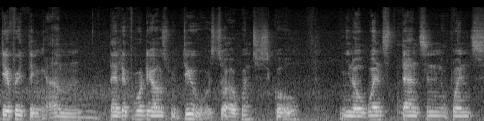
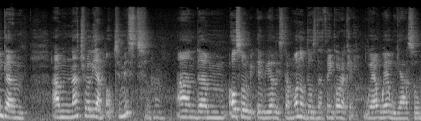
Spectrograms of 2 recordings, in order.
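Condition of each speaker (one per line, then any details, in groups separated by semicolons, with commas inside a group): Spinocerebellar ataxia (sca7)
No condition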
